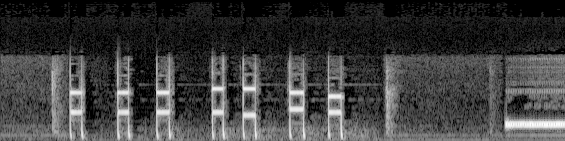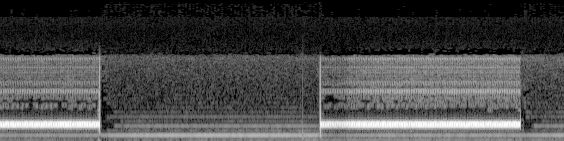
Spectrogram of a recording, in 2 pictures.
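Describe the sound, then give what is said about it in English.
Six quick touch-tone dialing beeps, then two long, steady telephone ringing tones separated by a pause, clear over a faint line hum, with no one speaking, as a caller on hold is put through to a conference call. “Let's just call up Starly on the telephone, okay?”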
